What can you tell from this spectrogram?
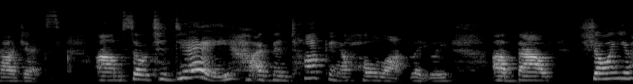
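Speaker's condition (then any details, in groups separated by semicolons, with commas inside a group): No condition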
